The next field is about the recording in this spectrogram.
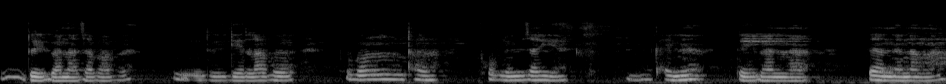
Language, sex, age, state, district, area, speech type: Bodo, female, 45-60, Assam, Chirang, rural, spontaneous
